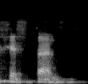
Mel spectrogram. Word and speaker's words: Gestalt: Una gestalt. Ese es como, digamos, la pronunciación correcta. Una gestalt. Una palabra alemana en todo caso. Así que por eso la pronunciamos un poco como la leemos.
